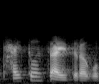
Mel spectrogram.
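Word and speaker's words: phytoncide: 예, 피톤치드라는 말은 한국식 표현으로 영어로는 파이톤사이드라고 발음을 하는데요.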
